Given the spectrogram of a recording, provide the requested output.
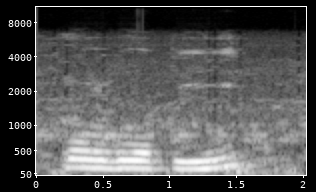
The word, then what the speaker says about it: প্রগতি: এরপরে আরো আরো বেশ কিছু উদাহরণ আমরা দিতে পারি, যেমন প্রগতি, সেখান থেকে তোমরা দেখতে পাচ্ছ হ্রস্বইকার যুক্ত হওয়ার কারণে এখানে এই মধ্যবর্তী অ ওকারে পরিণত হয়েছে এবং এই মধ্যবর্তী গ এর ওকারে পরিণত হয়ে গতি না হয়ে গতি হয়েছে।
